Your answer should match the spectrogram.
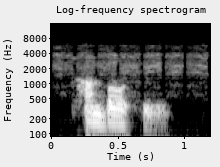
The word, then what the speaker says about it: Tumblety: What is it, Tumbly? Checking. Yes, Reese. That surname is pronounced Tumblety. Tumblety. Okay, Tumblety.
